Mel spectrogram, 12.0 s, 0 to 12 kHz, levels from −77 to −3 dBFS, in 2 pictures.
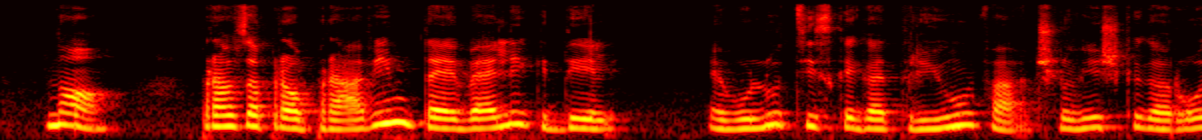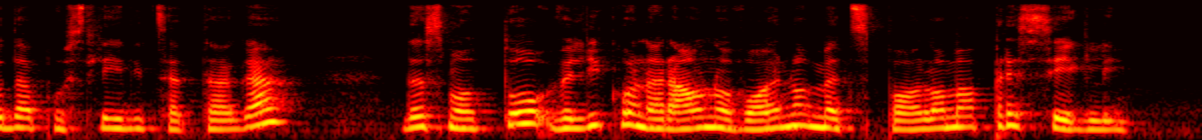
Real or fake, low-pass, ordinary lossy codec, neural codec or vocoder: fake; 10.8 kHz; none; vocoder, 44.1 kHz, 128 mel bands, Pupu-Vocoder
